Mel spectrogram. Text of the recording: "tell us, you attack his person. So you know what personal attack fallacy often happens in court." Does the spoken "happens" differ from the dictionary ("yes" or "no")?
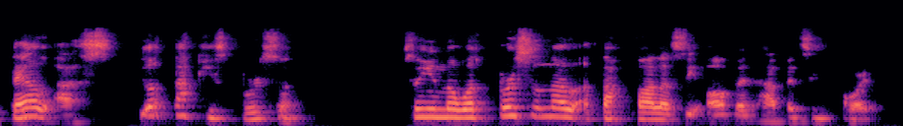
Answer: yes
